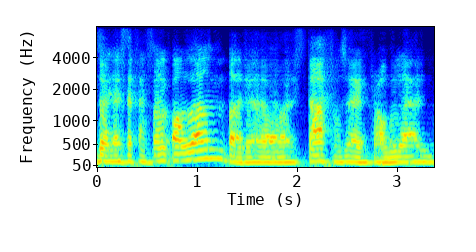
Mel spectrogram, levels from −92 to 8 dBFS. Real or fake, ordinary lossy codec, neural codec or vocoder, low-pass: fake; none; codec, 16 kHz, 1 kbps, FreqCodec, smaller model; none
